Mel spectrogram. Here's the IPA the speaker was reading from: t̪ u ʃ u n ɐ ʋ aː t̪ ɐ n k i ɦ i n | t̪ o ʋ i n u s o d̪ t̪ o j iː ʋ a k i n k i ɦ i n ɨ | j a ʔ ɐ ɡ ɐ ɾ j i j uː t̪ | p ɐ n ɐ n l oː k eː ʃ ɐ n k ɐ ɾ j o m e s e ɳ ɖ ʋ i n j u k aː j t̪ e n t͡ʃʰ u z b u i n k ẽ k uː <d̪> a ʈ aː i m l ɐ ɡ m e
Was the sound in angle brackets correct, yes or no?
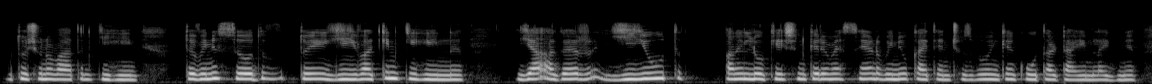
no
